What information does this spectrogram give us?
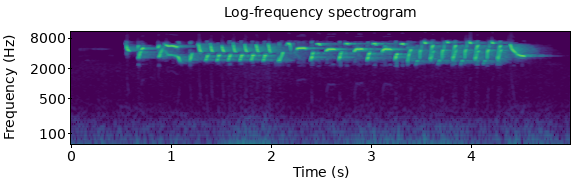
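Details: European goldfinch trained for song competitions pours out a continuous four-second run of varied twittering, buzzy trills and tinkling notes, ending in a falling slurred note; a clean recording with no other sounds.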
